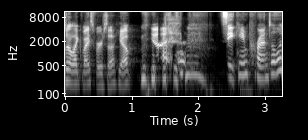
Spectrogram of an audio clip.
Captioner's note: laughing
